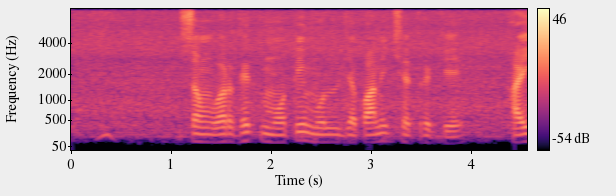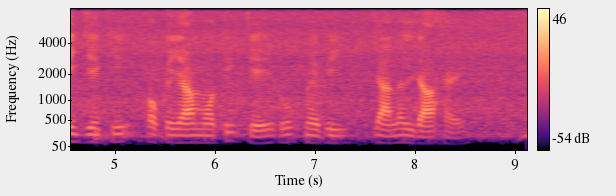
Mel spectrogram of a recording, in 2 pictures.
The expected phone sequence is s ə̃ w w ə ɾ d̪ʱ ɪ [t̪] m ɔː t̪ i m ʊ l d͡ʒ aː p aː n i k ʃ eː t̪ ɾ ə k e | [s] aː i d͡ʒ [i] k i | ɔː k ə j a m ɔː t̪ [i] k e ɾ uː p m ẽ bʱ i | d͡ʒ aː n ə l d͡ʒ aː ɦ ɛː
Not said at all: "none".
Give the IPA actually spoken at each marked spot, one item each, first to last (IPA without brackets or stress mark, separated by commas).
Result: t̪, h, e, i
